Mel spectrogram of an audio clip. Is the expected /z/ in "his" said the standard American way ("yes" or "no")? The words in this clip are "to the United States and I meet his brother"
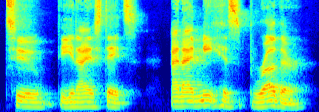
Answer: yes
